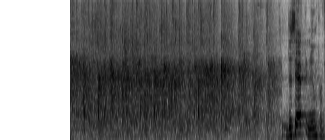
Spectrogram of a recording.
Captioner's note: applause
